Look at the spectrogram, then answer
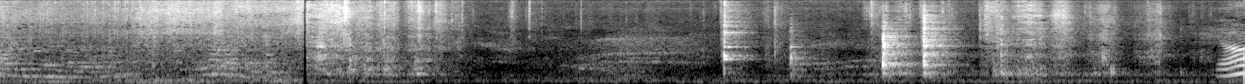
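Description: Rohu fish pieces with mustard being turned over in a pan, giving scraping and clinking of a utensil against the pan in short bursts, with a soft background hiss and no talking.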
